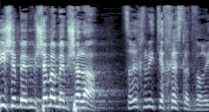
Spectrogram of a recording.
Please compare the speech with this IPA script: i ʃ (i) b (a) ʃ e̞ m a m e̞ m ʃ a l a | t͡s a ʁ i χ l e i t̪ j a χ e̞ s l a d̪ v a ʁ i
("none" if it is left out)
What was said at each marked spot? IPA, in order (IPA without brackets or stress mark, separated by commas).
e, e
